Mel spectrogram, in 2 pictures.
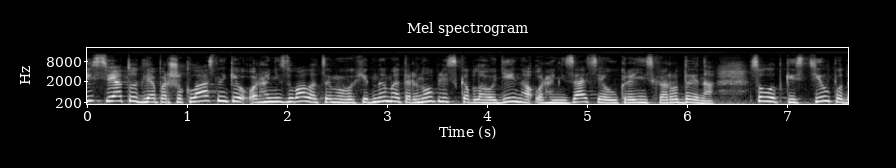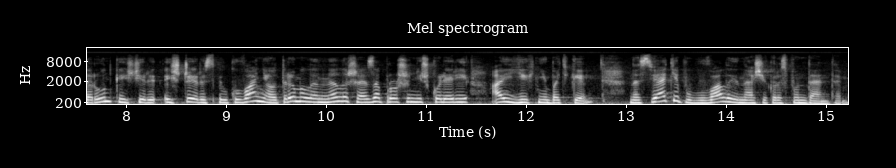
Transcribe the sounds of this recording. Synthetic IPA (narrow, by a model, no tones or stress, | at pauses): isʲʋʲat̪ʊd̪lʲɐpɛrʃɔklˠɑsnɪkʲiwʔɔrɦɐnʲizʊʋɑlˠɐt̪sɪmɪʋɪxʲid̪nɪmɪt̪eɾnɔplʲisʲkɐblˠɐɦɔdʲijnɐʔɔrɦɐnʲizɑt͡sʲijɐukɾɐjinʲsʲkɐɾɔd̪ɪnɐsɔlˠɔd̪kɪsʲtʲilˠpɔd̪ɐɾunkɪʃt͡ʃɪɾɪsʲpʲilˠkʊʋɑnʲːɐɔt̪ɾɪmɐlˠɪnɛlˠɪʃɛzɐpɾɔʃenʲiʃkɔlʲɐɾʲi | ɐ̰ijixnʲibɐtʲkɪnɐsʲʋʲatʲipɔbʊʋɑlˠɪin̪ɑʃʲikɔɾespɔnd̪ɛnt̪ɪ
